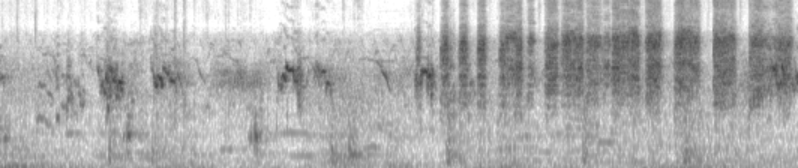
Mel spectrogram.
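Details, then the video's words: Budgerigars feeding on green food one morning: warbled chirps over the first three seconds, then a fast run of dry, raspy clicks and scraping sounds, about four per second, with chattering underneath. "Australian Budgies morning Eating Green Food"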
